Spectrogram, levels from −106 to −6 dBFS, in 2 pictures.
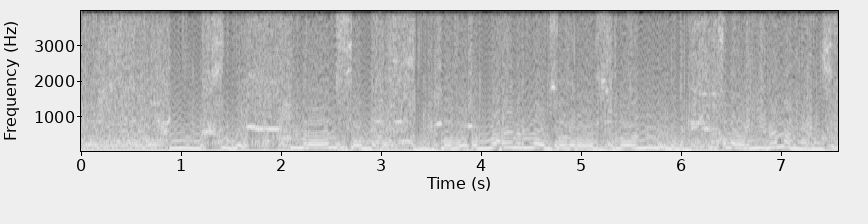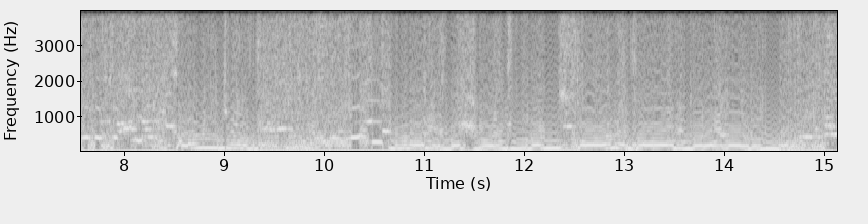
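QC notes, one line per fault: Throughout, companded audio read as linear: the speech was stored as mu-law bytes but played back as plain linear 8-bit samples, so nothing undid the logarithmic compression. Every sign change flips the output across roughly half its range, quiet bits come out as loud as peaks, and the waveform gets badly bent. That's why it's so loud and buzzy, with heavy noise filling the pauses. The underlying telephone-band G.711 coding at 8 kHz sampling is fine; it's the decoding step that breaks it.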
